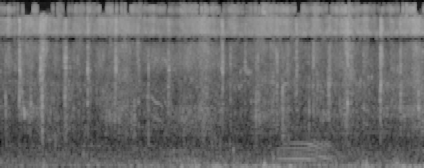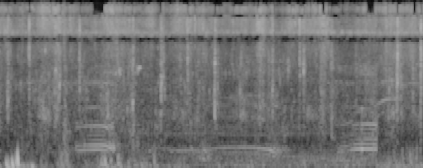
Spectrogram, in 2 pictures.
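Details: Farm cows running and jumping in open fields give several short, harmonic moos scattered across the clip, some rising then falling, over steady low rumbling and a few sharp thumps.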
